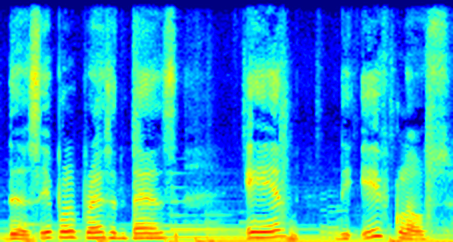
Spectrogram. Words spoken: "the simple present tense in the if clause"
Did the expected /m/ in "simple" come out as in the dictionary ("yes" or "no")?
no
